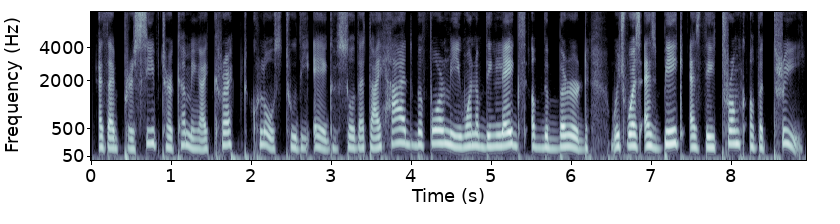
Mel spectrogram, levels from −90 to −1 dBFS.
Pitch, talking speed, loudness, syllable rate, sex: 185 Hz, 230 wpm, -19 LUFS, 5.1 syllables/s, female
